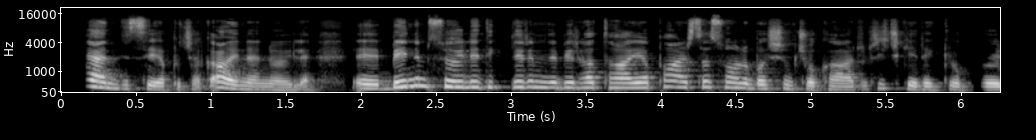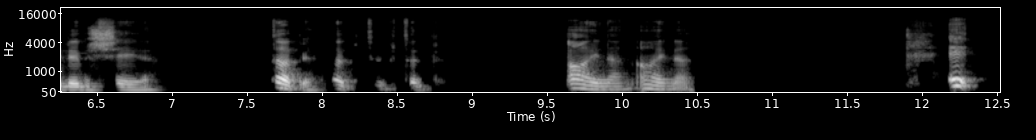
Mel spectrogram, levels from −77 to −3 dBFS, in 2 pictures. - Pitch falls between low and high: No, high, 195 Hz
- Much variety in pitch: Yes, wide, 8.9 semitones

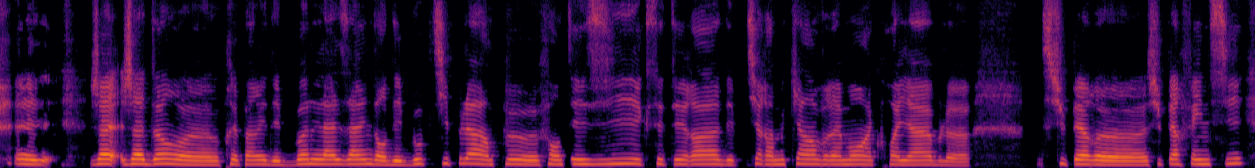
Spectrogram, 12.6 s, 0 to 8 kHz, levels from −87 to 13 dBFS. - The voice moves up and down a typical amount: No, narrow, 2.0 semitones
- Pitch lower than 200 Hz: No, high, 210 Hz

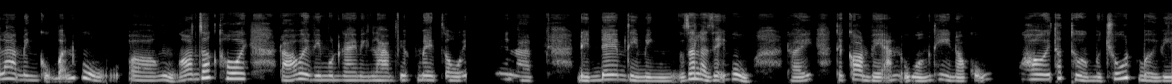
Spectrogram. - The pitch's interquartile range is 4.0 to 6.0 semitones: Yes, average, 4.3 semitones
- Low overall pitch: No, high, 200 Hz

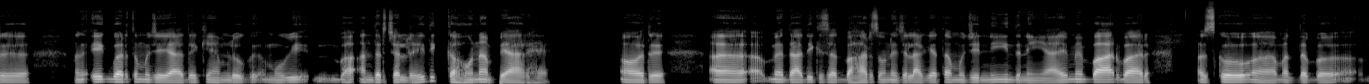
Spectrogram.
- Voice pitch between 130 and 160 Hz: No, low, 105 Hz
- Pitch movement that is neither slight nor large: No, narrow, 1.3 semitones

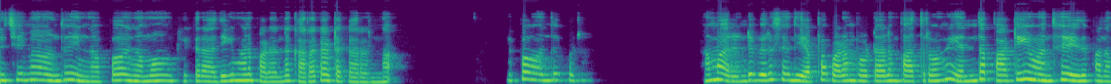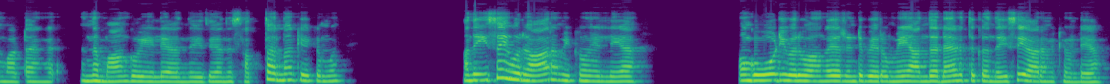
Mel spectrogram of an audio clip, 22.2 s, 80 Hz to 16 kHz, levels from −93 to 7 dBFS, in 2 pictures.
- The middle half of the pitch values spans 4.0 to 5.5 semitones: No, average, 2.9 semitones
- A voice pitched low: No, high, 230 Hz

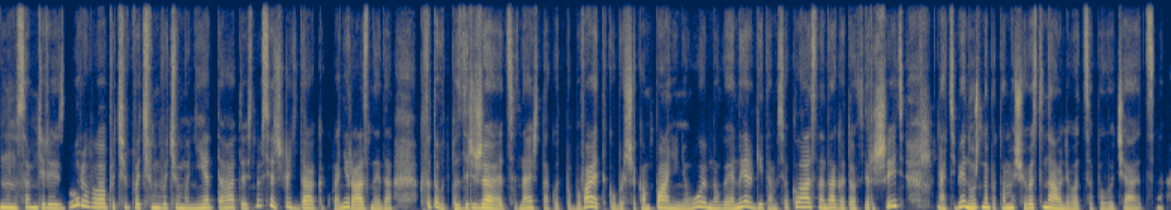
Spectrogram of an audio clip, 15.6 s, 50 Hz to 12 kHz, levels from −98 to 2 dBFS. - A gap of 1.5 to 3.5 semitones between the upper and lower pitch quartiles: Yes, average, 3.1 semitones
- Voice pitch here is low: No, high, 205 Hz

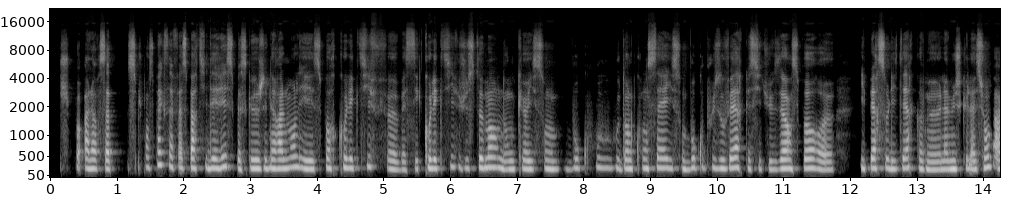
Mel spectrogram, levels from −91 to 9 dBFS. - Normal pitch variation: No, narrow, 1.9 semitones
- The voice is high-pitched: Yes, high, 210 Hz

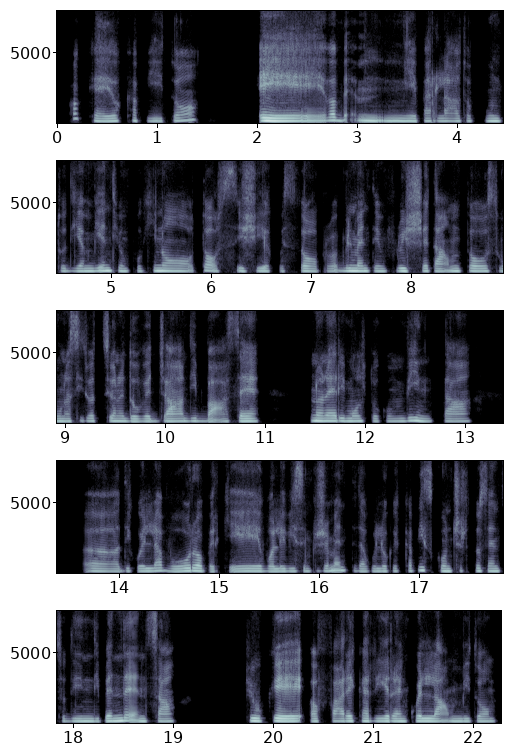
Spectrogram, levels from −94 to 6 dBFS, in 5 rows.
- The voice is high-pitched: No, medium, 180 Hz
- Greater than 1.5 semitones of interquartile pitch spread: No, narrow, 1.2 semitones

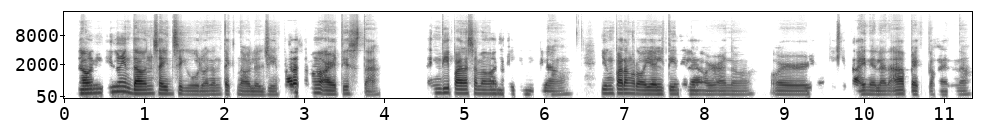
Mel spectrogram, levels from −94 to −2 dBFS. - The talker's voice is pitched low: Yes, low, 130 Hz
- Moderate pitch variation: Yes, average, 3.7 semitones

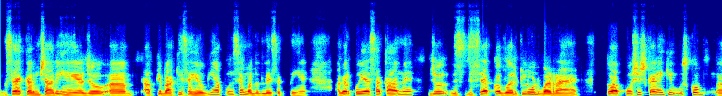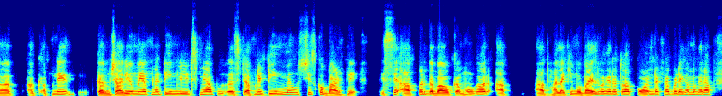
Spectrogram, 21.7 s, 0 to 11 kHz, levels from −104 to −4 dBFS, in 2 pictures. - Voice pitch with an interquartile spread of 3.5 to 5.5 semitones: No, average, 2.7 semitones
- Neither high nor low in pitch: Yes, medium, 165 Hz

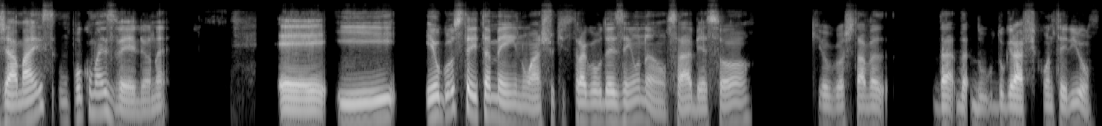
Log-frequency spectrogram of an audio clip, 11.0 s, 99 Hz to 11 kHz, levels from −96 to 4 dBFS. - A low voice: Yes, low, 115 Hz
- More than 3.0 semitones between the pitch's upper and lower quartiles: Yes, average, 3.8 semitones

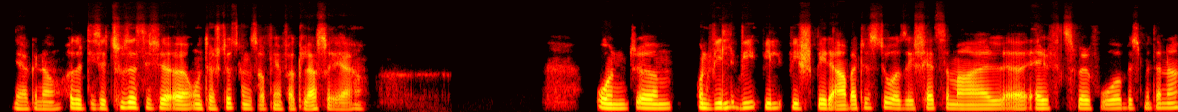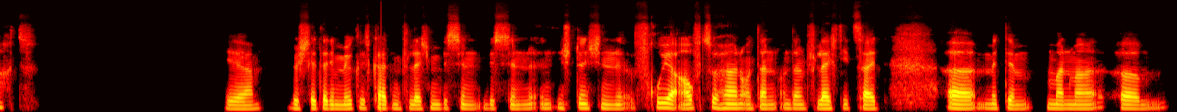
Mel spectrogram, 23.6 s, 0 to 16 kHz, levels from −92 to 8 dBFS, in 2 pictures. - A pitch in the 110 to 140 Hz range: Yes, low, 135 Hz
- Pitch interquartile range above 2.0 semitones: No, narrow, 1.6 semitones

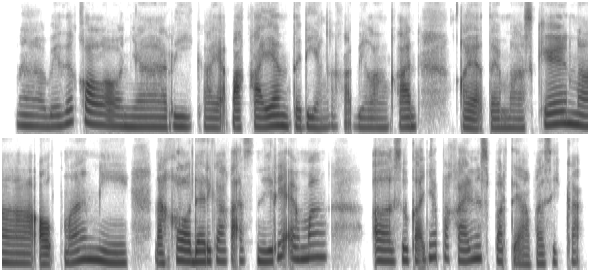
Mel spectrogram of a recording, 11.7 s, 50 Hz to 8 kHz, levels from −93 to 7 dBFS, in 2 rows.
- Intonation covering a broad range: No, average, 3.6 semitones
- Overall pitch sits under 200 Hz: Yes, high, 190 Hz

